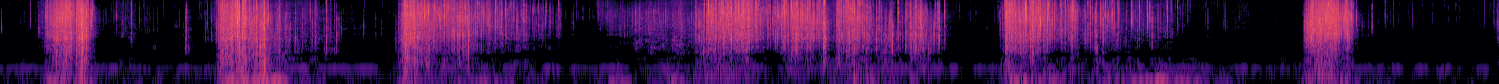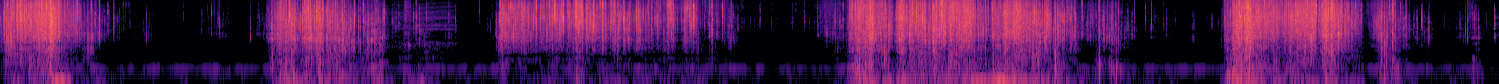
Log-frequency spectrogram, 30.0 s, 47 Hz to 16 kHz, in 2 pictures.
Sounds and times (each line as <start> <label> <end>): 23.6 Candy Bag Crinkle 26.2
